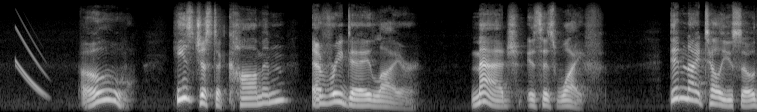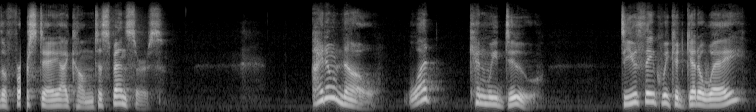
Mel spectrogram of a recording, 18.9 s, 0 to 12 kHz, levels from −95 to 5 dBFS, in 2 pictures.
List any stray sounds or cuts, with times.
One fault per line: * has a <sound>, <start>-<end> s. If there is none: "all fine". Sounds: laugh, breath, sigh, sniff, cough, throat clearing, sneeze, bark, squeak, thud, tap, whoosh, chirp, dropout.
* has a chirp, 0.2-0.7 s
* has a dropout, 9.7-9.8 s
